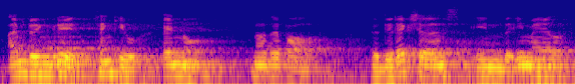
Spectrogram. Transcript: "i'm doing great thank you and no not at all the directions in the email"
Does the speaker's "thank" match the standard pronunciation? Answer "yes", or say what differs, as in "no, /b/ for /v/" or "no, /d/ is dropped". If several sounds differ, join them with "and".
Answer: no, /t/ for /θ/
